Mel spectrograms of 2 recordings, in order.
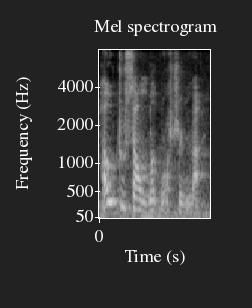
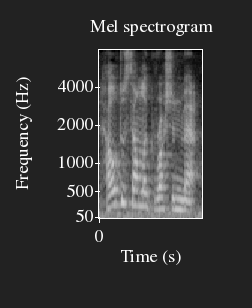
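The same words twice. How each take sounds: First: The same words retried in a thick Russian accent. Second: Said in the usual way. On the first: Shown as a demonstration. Player retrying the line as a Russian-accented sailor. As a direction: lean fully into a broad Russian accent. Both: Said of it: "how do you sound Russian?".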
